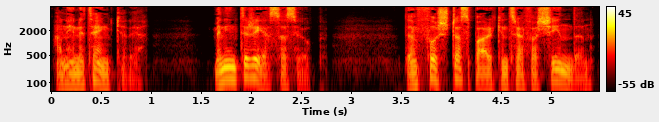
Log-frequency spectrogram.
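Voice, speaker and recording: A man narrating an audiobook in measured, terse, dramatic sentences. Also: deep voice, lively intonation, fairly bright tone, breathy edge, no room sound, studio quality. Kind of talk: scripted narration.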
